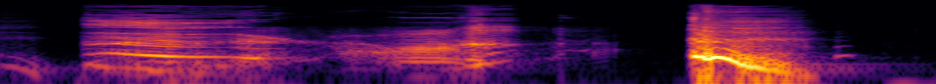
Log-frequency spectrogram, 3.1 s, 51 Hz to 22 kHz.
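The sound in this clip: A voice imitates straining groans during the last two or three reps on a 500-kilo leg press: three drawn-out vocal moans, the first two moderate and the third shorter, louder and sharply falling in pitch.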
